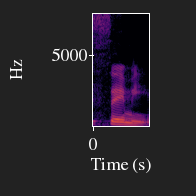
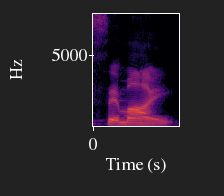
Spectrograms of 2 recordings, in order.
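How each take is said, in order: First: It is said with a British accent. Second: It is said with an American accent. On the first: "Americans don't say semi" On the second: "they say semi"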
